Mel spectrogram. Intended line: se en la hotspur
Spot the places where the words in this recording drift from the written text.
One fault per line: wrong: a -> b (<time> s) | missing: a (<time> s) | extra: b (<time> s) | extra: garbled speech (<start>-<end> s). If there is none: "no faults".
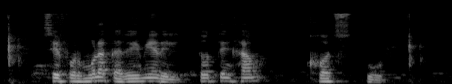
extra: formó (0.6 s)
extra: academia del tottenham (1.0 s)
